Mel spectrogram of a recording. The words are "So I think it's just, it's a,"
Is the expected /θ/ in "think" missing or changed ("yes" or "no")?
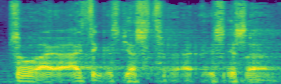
no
